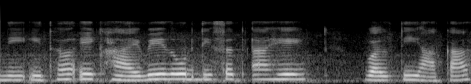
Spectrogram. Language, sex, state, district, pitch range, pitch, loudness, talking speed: Marathi, female, Maharashtra, Gondia, 200-235 Hz, 215 Hz, -16 LUFS, 115 wpm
